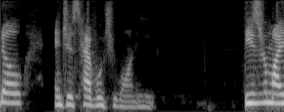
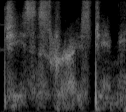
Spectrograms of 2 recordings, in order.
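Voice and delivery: stunned unvoiced whisper; 24 dB quieter than usual. Real, not acted. Cohost reacting to a hot take in a whisper. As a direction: breathe it out in disbelief.

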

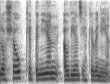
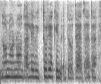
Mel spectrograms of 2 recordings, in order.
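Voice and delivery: higher, softer coaxing voice of kind coworkers; 5 semitones higher, 9 dB quieter than usual. Retold or imitated. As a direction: gently insist she take the food. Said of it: "Me la traían y decían".

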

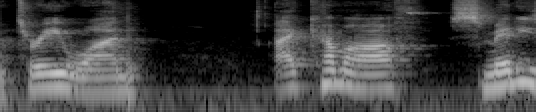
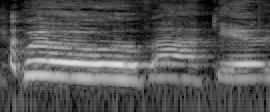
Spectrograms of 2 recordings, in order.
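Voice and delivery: higher, louder mock jeer; imitating crowd yelling; 8 semitones higher, 7 dB louder, much slower than usual. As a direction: yell like a booing crowd. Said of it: "The crowd is screaming at me".

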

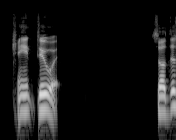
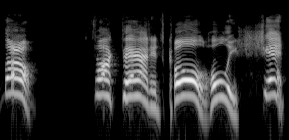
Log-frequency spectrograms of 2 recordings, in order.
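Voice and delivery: yelped high and loud; cold shock; 13 semitones higher, 6 dB louder, slower than usual. Retold or imitated. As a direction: yell at the freezing water. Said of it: "I'm like".

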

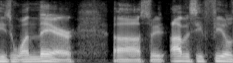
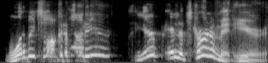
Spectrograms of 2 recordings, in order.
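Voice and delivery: much higher, quicker incredulous protest; retold incredulity. Teller quoting his protest to a pro mid-tournament, incredulous. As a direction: pitch leaps up, baffled at him.

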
